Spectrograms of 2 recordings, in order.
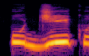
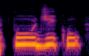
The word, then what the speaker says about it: pudico: gratuito não é gratuito é pudico não é púdico é Juniores é látex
